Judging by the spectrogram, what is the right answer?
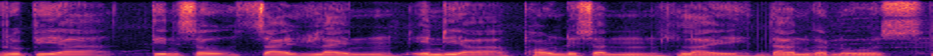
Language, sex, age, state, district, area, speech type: Nepali, male, 60+, West Bengal, Kalimpong, rural, read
